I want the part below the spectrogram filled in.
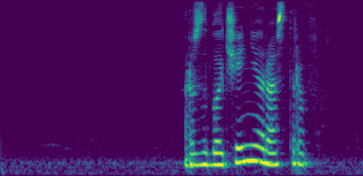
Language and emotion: Russian, neutral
